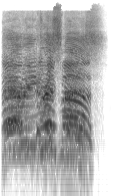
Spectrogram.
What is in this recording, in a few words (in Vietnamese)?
Tieng dam dong noi merry christmas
